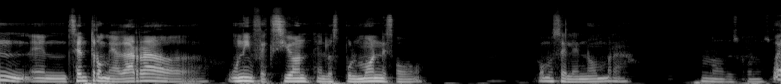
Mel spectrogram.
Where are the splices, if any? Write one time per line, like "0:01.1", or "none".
0:01.0
0:02.2
0:04.0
